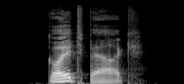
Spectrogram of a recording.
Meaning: 1. a municipality of Mecklenburg-Vorpommern, Germany 2. a surname
- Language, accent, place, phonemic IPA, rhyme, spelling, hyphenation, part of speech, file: German, Germany, Berlin, /ˈɡɔltbɛʁk/, -ɛʁk, Goldberg, Gold‧berg, proper noun, De-Goldberg.ogg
